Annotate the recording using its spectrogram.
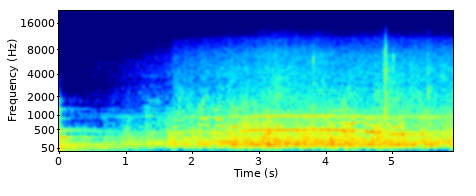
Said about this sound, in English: steers the small boat out onto the water. The people on board will become quite chatty later, but for now, everyone is quiet.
